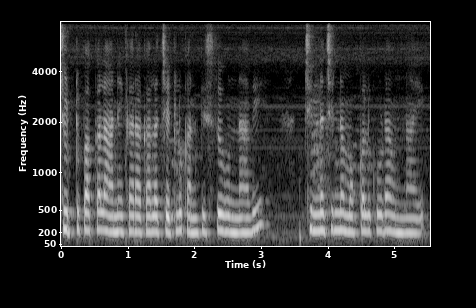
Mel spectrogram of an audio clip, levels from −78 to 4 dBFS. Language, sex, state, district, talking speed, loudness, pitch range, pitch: Telugu, female, Telangana, Mahabubabad, 120 wpm, -16 LUFS, 210-230 Hz, 215 Hz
